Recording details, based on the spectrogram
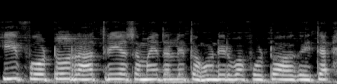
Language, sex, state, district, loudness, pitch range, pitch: Kannada, male, Karnataka, Bangalore, -11 LUFS, 220-235 Hz, 230 Hz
